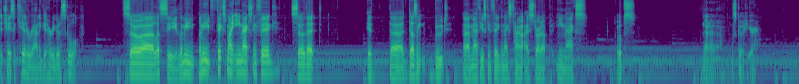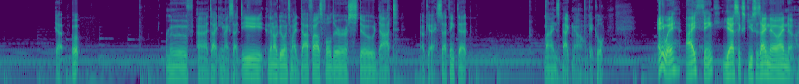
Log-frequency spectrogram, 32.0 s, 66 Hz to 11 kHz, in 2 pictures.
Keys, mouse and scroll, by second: 2.5 a, 5.4 d, 6.8 Tab, 8.3 Return, 10.9 c, 10.9 space, 11.4 Return, 13.1-14.9 typing, 15.2 Return, 16.8 w, 17.1 Return, 18.4-19.7 typing, 18.8 Return, 20.5 Tab, 21.0 Return, 21.3-23.2 typing, 22.3 Tab, 22.6 Return, 23.9 Return, 24.9-26.2 typing, 25.3 Return, 26.6 Tab, 27.1 Return, 27.7 Escape, 29.8 click, 30.0 click, 30.1 Escape, 31.2 k, 31.5 Escape, 31.7 Escape.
